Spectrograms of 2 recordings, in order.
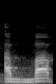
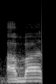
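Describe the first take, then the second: First: The middle b sound is doubled and held. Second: The middle b sound is short and single. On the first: The speaker calls it right. "बल्कि अब्बा पढ़ेंगे" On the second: The speaker calls it wrong. "अबा नहीं पढ़ेंगे"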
